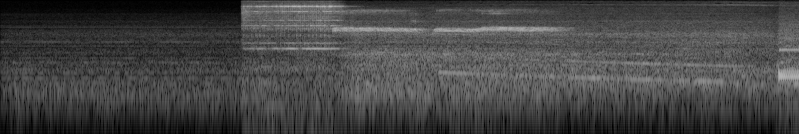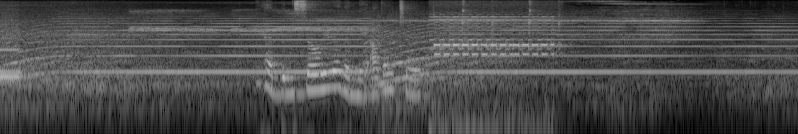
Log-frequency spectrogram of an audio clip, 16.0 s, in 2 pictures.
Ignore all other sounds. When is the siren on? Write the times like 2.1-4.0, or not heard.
4.3-15.9.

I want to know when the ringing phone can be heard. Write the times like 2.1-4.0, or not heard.
2.4-3.5, 7.8-8.2, 12.2-13.6.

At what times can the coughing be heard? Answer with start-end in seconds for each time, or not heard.
not heard.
